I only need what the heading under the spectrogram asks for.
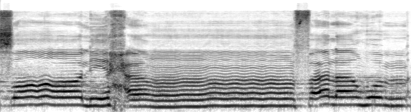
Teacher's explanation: Huruf ha berharakat tanwin bertemu dengan huruf fa ikhfa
